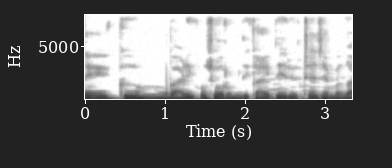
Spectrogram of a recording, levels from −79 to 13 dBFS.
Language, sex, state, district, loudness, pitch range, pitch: Rajasthani, female, Rajasthan, Nagaur, -12 LUFS, 180-205 Hz, 190 Hz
